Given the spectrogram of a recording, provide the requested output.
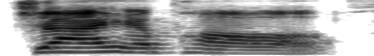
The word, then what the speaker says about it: Jayapal: So all the DSAs like Bernie Sanders, AOC, Jayapal, and it took me a while to pronounce her name right. Jayapal and Rokana are all very good.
